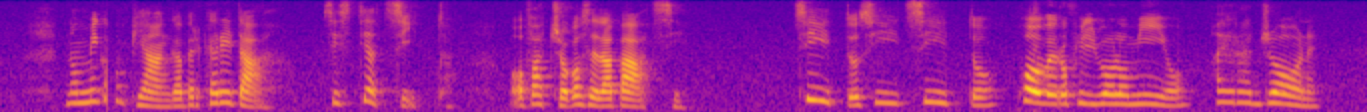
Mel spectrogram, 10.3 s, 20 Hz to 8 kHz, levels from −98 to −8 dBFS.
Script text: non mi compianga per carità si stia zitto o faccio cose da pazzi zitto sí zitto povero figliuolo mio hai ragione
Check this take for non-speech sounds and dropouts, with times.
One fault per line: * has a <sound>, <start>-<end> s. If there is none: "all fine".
* has a dropout, 0.8-0.9 s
